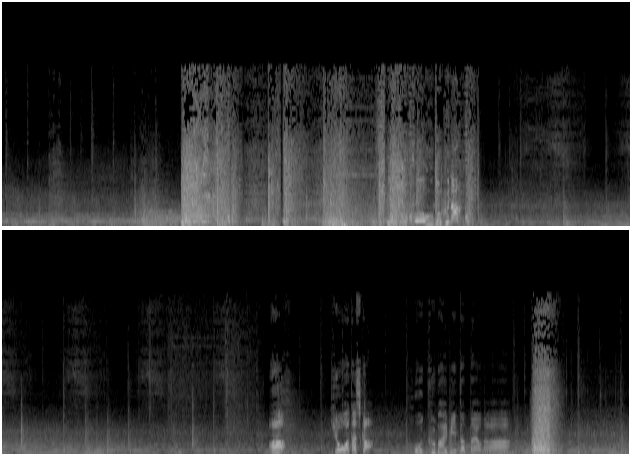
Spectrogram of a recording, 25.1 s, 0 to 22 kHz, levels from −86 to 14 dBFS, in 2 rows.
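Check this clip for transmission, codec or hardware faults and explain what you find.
The clip has four brief dropouts from lost LE Audio frames. Light lossy compression is also present but sounds as expected. Lost LE Audio frames occur at 0.99 to 1.02 s, 3.29 to 3.33 s, 8.21 to 8.24 s and 23.47 to 23.51 s, each lasting 30 or 40 ms, which fits three or four 10 ms frames. The LC3 decoder fills each gap by repeating the last spectrum with scrambled signs. The result is a short, noisy smear.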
